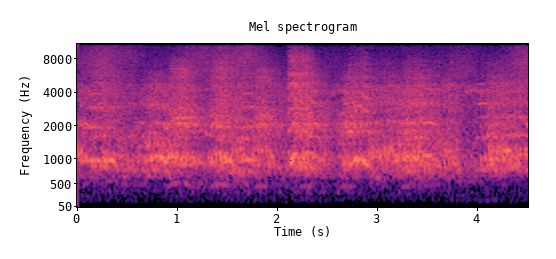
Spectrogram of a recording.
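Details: Common cranes, about 200 resting birds at a stork centre in Racconigi, Italy, call in a loud massed chorus; trumpeting notes overlap and pulse in waves under a second apart.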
